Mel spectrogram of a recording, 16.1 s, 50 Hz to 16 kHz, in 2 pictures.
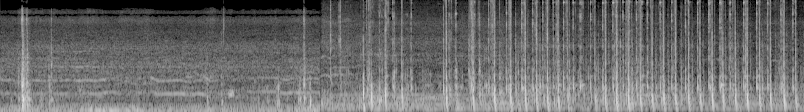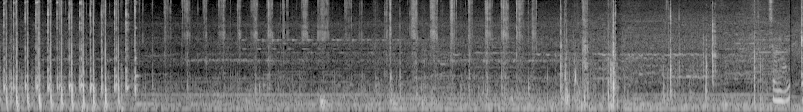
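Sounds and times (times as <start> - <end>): ratchet wrench clicking rapidly: 3.3 - 13.5.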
